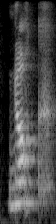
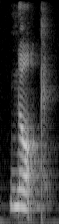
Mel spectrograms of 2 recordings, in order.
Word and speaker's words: knock: Words that typically start with K and N, so K and N, we don't pronounce the K. So for example, knock on the door, my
